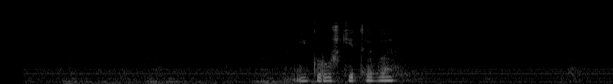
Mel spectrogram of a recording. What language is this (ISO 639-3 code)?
rus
